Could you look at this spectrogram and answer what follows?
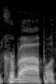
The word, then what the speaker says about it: Krabappel: Yeah, pull up some Krabappel. It's spelled like crab apple with a K.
